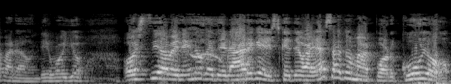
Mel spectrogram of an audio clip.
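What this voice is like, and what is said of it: Strong Venezuelan Spanish accent. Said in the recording (Spanish): “con este acento venezolano, más criolla que una arepa”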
